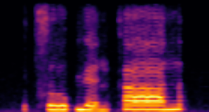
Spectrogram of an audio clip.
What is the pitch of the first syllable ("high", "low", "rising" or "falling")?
rising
